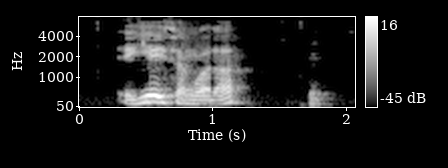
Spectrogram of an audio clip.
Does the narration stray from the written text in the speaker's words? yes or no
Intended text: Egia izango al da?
yes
